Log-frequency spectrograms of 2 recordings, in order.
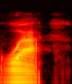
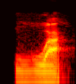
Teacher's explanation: Então, ó, semivogal, depois a vogal. Como o tom da vogal é mais forte, mais alto que o tom da semivogal, dizemos que é um ditongo crescente.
